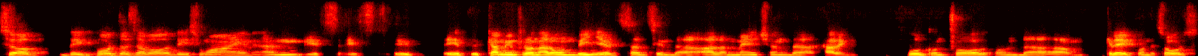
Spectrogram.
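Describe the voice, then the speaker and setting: A man speaks with an Argentine accent at a fairly slow pace. His pitch is medium, with ordinary pitch variation. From Argentina (Mendoza). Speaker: winemaker. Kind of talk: guided wine tasting presentation. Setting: video call.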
